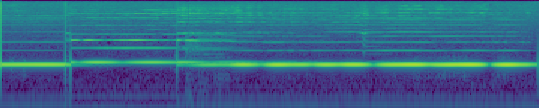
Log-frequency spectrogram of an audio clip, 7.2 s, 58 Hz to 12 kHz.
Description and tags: I inject a short stimuli to the wine glass and it starts resonate, but when I lean the half-filled glass another self resonating frequency takes over. You can see the millisecond fast shift after about 2 seconds. Then suddenly, the 1st harmony takes back.
experimental, frequency, resonance, waveshape, wineglass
